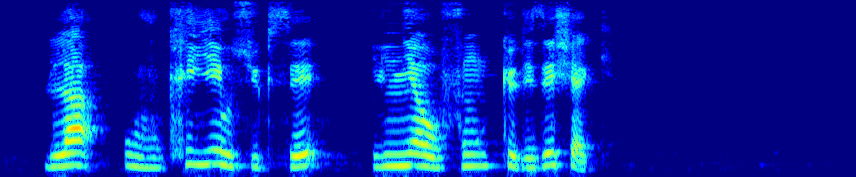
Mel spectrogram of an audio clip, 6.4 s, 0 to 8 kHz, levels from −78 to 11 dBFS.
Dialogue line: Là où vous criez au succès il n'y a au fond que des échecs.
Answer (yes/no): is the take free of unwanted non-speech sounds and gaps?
yes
